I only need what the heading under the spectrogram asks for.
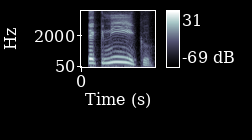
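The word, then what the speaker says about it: technique: जैसे कि मान लीजिए टी ई सी एच एन आई क्यू यू ई तो यूई के पहले अगर क्यू है तो इसका उच्चारण देखिए क्या हो जाएगा टेक्नीक ठीक है टेक्नीक आ रही है बात समझ में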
